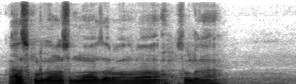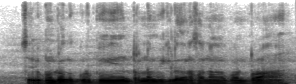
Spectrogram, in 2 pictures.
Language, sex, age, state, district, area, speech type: Tamil, male, 60+, Tamil Nadu, Sivaganga, urban, spontaneous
